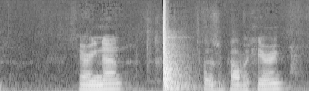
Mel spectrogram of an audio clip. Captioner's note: mayor bangs gavel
